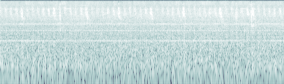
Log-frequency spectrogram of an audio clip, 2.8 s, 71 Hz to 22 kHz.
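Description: Steady engine drone of an aircraft taxiing to general aviation parking in Microsoft Flight Simulator 2024, a constant broadband rumble with a thin high whine that holds evenly throughout without talk.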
